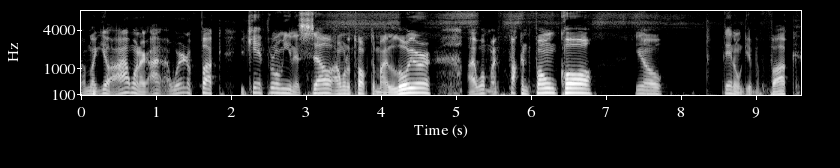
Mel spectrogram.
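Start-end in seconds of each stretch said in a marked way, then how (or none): 0.3-6.8 put-on, full-on, high-pitched hollering and screaming. Retelling being locked in a cell room: retelling own screaming. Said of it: "I'm screaming".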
